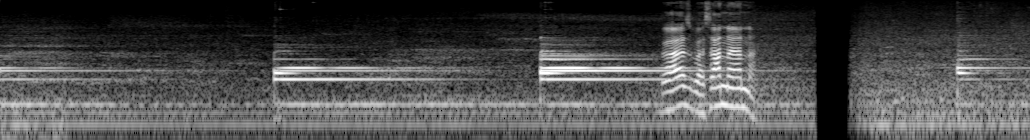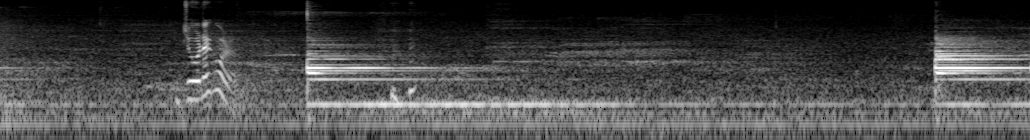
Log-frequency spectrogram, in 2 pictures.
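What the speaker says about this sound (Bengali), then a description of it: "এখানে অনেককেই দেখছিলাম এই ঘন্টাটা বাজাতে" A large Buddhist temple bell at the Shwe Tha Lyaung reclining Buddha is struck several times, each clang ringing out and slowly fading, with voices talking between the strikes.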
